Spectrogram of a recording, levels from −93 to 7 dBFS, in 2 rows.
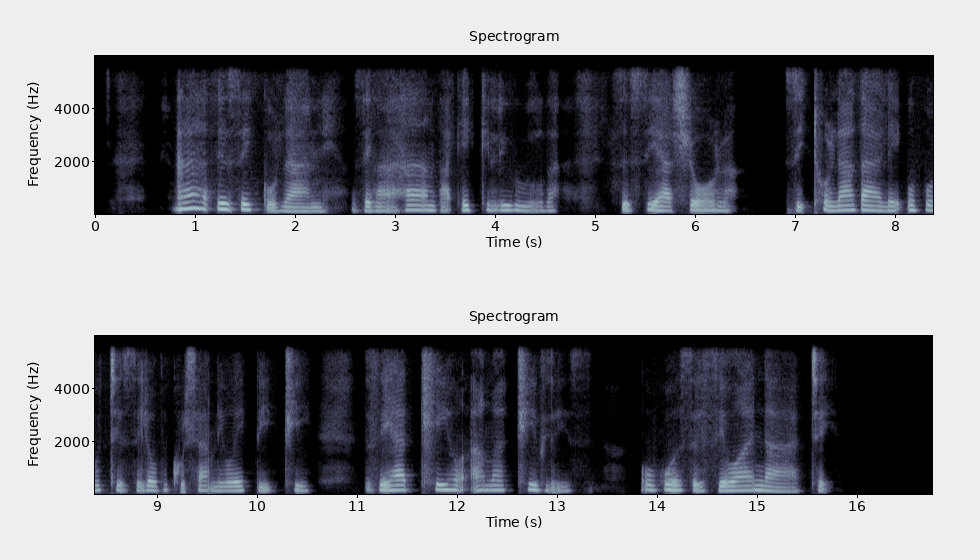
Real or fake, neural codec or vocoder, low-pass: fake; codec, 16 kHz, 0.5 kbps, FunCodec, trained on LibriTTS, 25 frames a second; 5.4 kHz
